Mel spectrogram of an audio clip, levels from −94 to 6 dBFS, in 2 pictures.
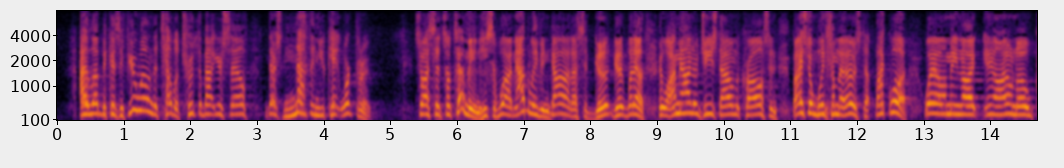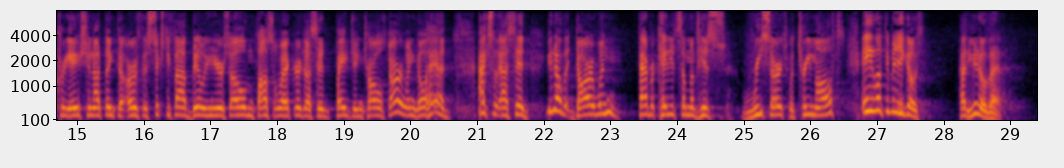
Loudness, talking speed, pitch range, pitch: -23 LUFS, 250 wpm, 210-250 Hz, 230 Hz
